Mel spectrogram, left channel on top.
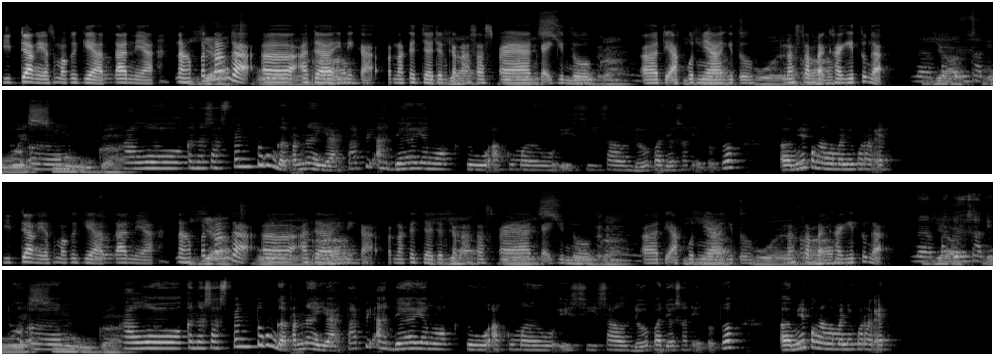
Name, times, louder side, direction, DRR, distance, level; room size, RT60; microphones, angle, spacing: voice 1, 0.0-5.9 6.4-8.8, left 7 dB, 75° left, 0.4 m, -26 dB
Male speech man speaking, 1.8-3.7 4.2-6.2 6.8-8.5 9.2-11.2, left 1 dB, 30° left, 1.8 m, -33 dB
voice 2, 6.0-6.4 8.0-8.1 9.1-10.6 11.1-17.2 17.7-18.7, right 3 dB, 75° right, 1.7 m, -31 dB
9.1 x 4.8 x 4.4 m
head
